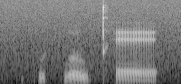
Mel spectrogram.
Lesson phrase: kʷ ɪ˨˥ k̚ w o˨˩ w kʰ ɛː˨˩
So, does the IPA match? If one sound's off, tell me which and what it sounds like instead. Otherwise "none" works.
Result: o˨˩ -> o˨˥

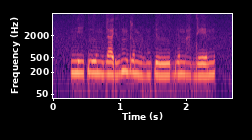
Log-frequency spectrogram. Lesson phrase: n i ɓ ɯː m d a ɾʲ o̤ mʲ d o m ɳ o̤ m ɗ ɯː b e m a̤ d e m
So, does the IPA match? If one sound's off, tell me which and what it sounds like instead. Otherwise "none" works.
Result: mʲ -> m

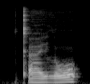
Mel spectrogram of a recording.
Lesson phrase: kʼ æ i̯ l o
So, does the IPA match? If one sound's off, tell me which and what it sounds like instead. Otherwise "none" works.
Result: none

